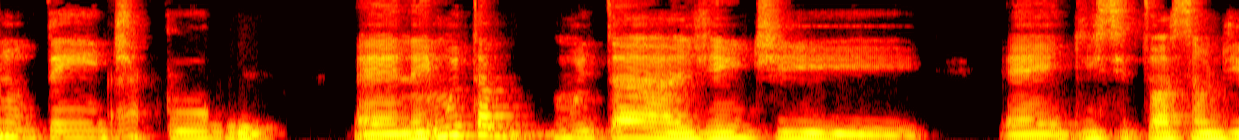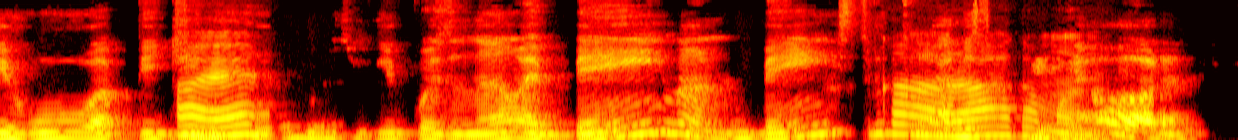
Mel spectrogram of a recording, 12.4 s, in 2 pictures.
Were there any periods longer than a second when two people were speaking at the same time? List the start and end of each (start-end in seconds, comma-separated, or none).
10.6-11.8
